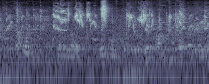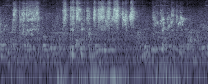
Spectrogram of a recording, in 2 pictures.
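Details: Colony-living budgerigars in an aviary chatter busily, with rapid chirps, squawky notes and rippling warbles from many birds, the loudest flurries around two and between six and seven seconds.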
